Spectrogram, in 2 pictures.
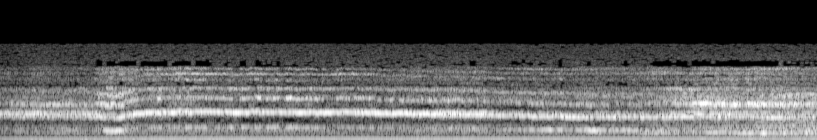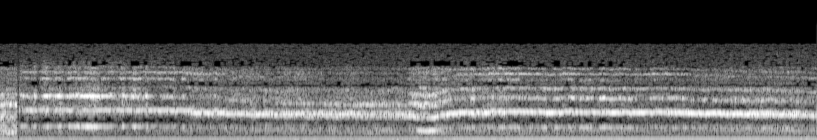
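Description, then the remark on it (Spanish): A purported Bigfoot howl recorded in Washington State, in the northwestern United States: long, wavering, siren-like wails that rise and fall over sixteen seconds, with rich harmonics, a brief louder swell midway, and a steady low hum underneath. No one speaks. “Bueno, pero el lenguaje Bigfoot parece que se le ha perdido la cartera. Se está lamentando.”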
